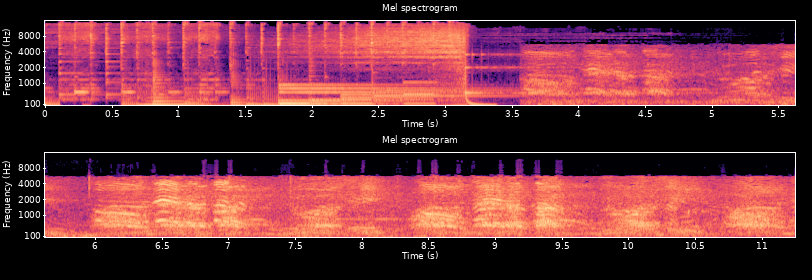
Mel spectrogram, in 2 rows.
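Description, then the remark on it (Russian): A short burst of bright tonal music gives way to a large protest crowd chanting "We are the people, we too are the people!" in loud, rhythmic unison, in a steady repeating beat. The crowd marches on a Sunday in rain and gusty wind from Place de la Nation to oppose the yellow vest protests. “«Мы народ, мы тоже народ!» — кричит толпа, которая днем в воскресенье, выйдя с площади нации, затем прошагала под дождем и шквалистым ветром за 2,5 часа 2,5 километра, чтобы сказать «нет» протестам желтых жилетов”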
